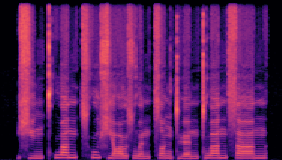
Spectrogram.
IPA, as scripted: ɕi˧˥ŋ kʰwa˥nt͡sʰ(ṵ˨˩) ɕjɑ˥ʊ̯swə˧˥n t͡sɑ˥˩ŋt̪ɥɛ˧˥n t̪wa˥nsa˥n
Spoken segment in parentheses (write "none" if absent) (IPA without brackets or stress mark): u˥˩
